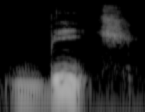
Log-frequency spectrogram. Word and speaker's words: beach: sea on the sand, we pronounce that beach, Beach. Beach. beach, Beach. just like peach, but beach. Okay, like peach, but beach. Perfect.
